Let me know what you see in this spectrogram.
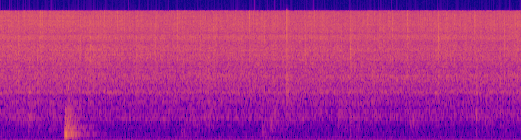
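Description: Faint, steady sizzle of a duck breast frying skin side down in a dry pan as its fat begins to render, with one brief thump near the start.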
